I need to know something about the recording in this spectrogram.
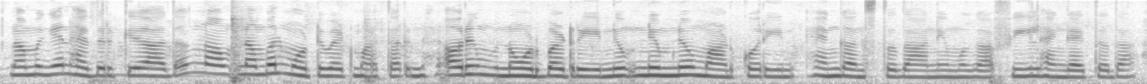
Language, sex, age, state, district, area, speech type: Kannada, female, 18-30, Karnataka, Bidar, urban, spontaneous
